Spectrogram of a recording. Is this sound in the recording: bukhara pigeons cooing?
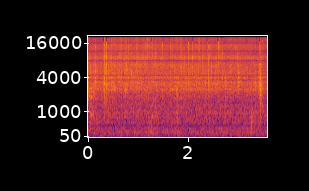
no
